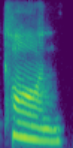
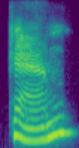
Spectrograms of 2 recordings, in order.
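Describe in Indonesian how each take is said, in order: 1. Itu diucapkan dengan aksen Inggris. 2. Itu diucapkan dengan aksen Amerika. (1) "mereka sering menggunakan" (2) "yang mana itu adalah American"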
